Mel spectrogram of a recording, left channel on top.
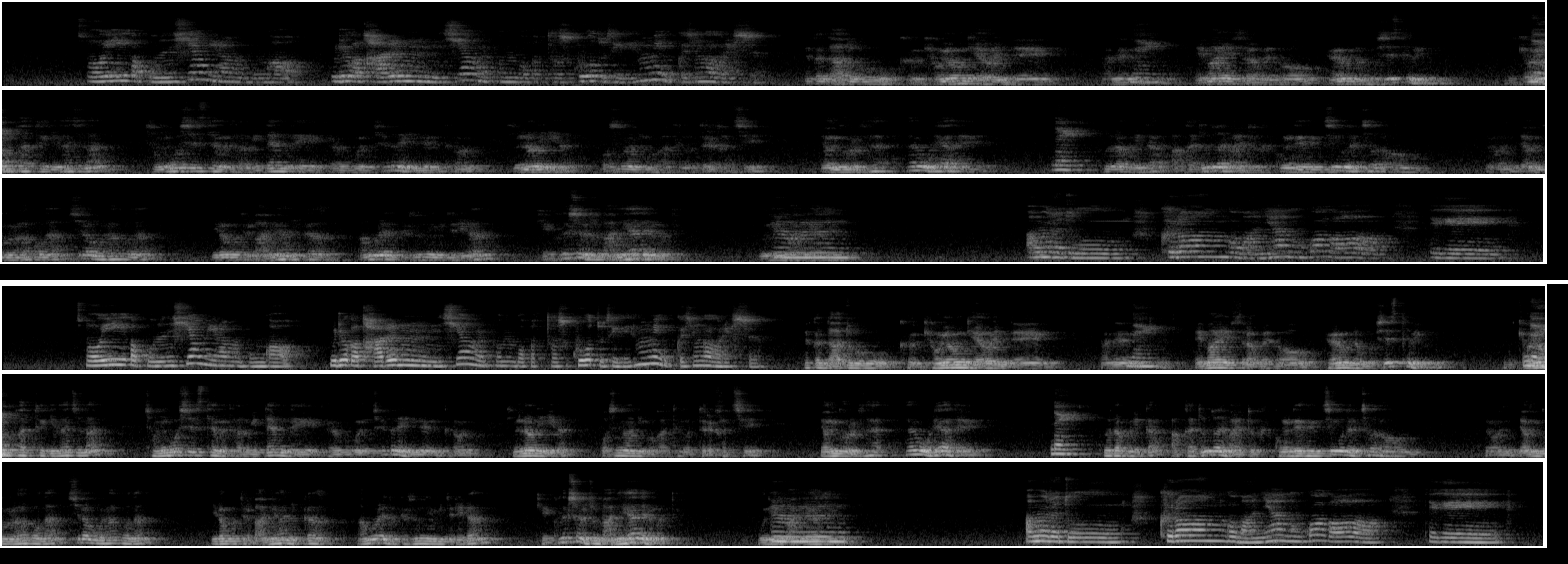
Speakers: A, on the right; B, on the right.
A: 저희가 보는 시험이랑은 뭔가 부류가 다른 시험을 보는 것 같아서 그것도 되게 흥미롭게 생각을 했어요.
B: 약간 나도 그 경영 계열인데 나는
A: 네,
B: 그 MIS라고 해서 경영 정보 시스템이거든. 그래서 경영
A: 네,
B: 파트긴 하지만 정보 시스템을 다루기 때문에 결국은 최근에 있는 그런 딥러닝이나 머신러닝과 같은 것들을 같이 연구를 사, 용을 해야 돼.
A: 네.
B: 그러다 보니까 아까 좀 전에 말했던 그 공대생 친구들처럼 그런 연구를 하거나 실험을 하거나 이런 것들을 많이 하니까 아무래도 교수님들이랑 이렇게 커넥션을 좀 많이 해야 되는 것 같아. 문의도
A: 음,
B: 많이 해야 되고.
A: 아무래도
B: 그렇지.
A: 그런 거 많이 하는 과가 되게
